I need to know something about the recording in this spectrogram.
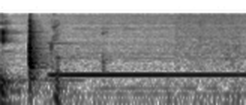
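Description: A single pure, steady mid-pitched tone, starting about half a second in and holding at an even level.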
